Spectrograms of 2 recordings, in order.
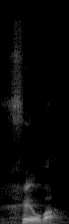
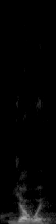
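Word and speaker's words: Yahweh: yahwe y por esto nosotros pronunciamos una mezcla de adonay y yahvé y pronunciamos Jehová pero una mejor pronunciación sería yahwe saben estos escribas no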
